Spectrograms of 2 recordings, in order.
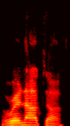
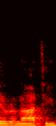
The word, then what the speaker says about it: Renate: n a TA right well in German it's rate but nobody in America can say that they call me re that's why I tell them rata you can say renati I want to say renati with an E right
